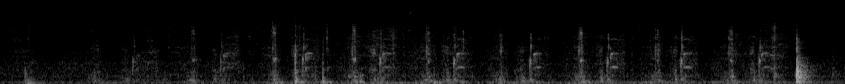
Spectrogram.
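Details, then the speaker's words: Clutch pedal squeak in a drift Supra: repeated short squeaks and rubbing creaks each time the pedal moves in a quiet cabin, from the rubber bushing in the clevis pin area that was burnt while welding on a pedal extension. "Yeah, I roasted that when I was welding the extension on, and it sounds like something I'm going to be living with for a little bit."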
